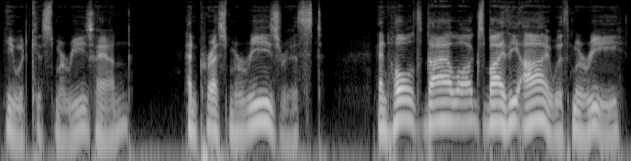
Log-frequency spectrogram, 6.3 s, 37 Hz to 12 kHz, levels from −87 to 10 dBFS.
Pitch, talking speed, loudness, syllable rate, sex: 120 Hz, 160 wpm, -19 LUFS, 4.3 syllables/s, male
